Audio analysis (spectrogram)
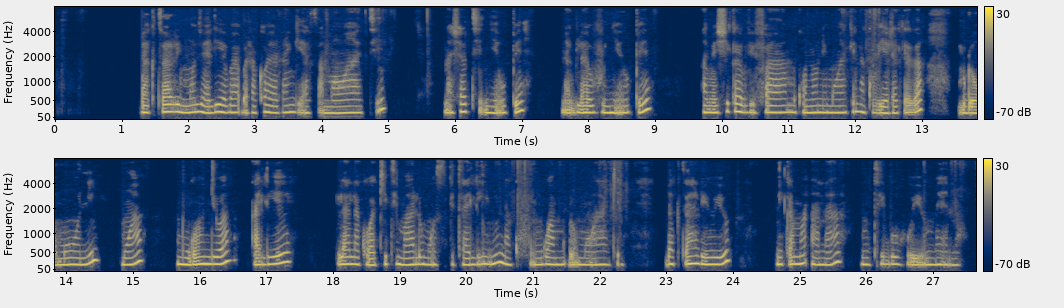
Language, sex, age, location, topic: Swahili, female, 25-35, Kisii, health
